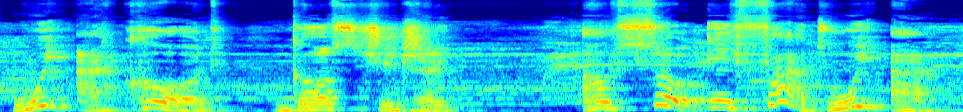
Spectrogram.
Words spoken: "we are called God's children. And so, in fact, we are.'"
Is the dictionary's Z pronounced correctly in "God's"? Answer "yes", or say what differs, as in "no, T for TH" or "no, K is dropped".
no, S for Z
